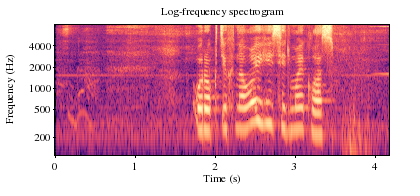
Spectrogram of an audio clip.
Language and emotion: Russian, neutral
